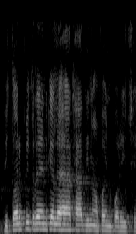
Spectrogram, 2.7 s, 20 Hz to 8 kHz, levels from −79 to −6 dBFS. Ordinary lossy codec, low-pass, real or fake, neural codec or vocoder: none; 7.2 kHz; real; none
